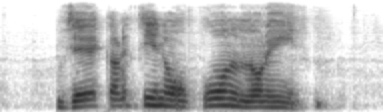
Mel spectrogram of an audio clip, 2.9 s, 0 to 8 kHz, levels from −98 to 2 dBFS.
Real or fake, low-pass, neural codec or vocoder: fake; 7.2 kHz; codec, 44.1 kHz, 1.7 kbps, Pupu-Codec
